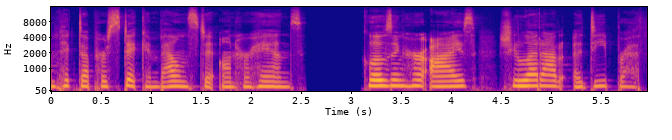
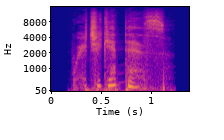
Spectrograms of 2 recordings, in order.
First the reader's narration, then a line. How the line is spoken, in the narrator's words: whispered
